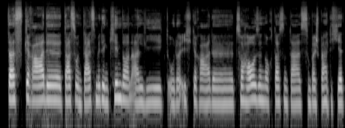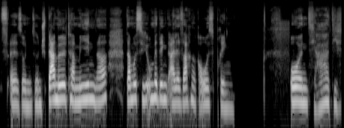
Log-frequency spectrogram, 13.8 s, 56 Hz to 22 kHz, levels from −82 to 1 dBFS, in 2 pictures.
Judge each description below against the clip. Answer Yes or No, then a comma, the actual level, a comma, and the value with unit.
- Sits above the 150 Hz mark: Yes, high, 190 Hz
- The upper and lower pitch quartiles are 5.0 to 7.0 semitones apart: No, narrow, 2.4 semitones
